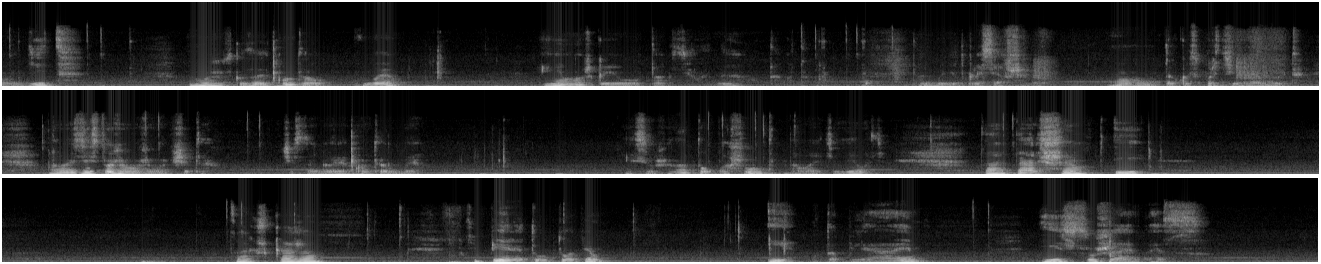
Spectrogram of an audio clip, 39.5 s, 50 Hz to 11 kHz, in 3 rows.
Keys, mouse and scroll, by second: 8.8 click, 9.4-12.5 middle drag, 15.0 click, 16.0 click, 18.3 ctrl+b, 21.2 click, 21.6-23.7 middle drag, 23.7 click, 25.1 i, 29.7-31.3 middle drag, 31.3-32.0 scroll up 1, 32.0-32.4 scroll down 2, 32.4-34.5 middle drag, 34.5 e.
